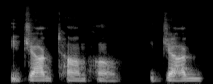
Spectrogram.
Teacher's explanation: We kind of want to hear that little, that holding or stopping of the D through the nose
